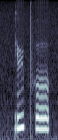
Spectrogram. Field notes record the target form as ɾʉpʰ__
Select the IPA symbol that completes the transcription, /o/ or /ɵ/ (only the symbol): o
